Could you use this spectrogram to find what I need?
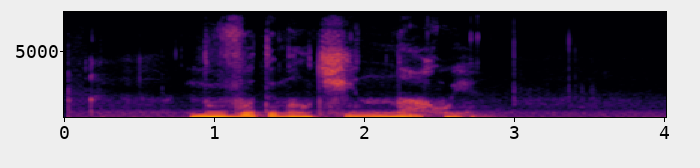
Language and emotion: Russian, angry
